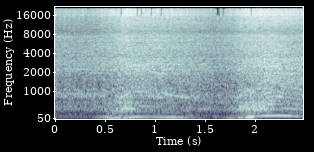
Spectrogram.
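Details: Honda Prelude 2.2L being checked for oil leaks; smooth, even firing through two clean throttle blips, no misses or knocks, firing order sounds nice, engine running normally.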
